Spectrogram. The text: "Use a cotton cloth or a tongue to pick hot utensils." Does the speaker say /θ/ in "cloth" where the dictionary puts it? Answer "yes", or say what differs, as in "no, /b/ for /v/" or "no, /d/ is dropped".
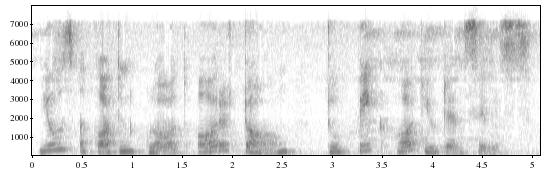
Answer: no, /t/ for /θ/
